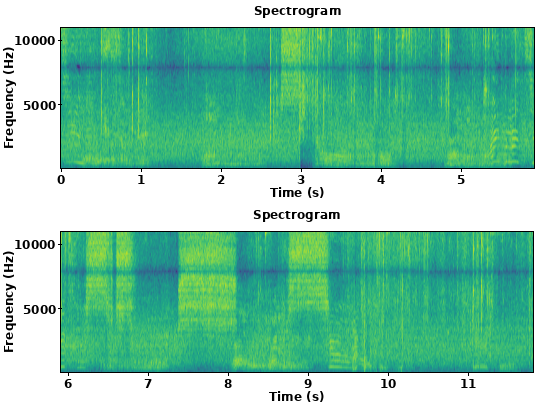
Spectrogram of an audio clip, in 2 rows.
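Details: Cane Corso, 17 months old, in its fourth bite-training lesson with a temperament test and a new decoy: loud barks in short bursts every second or two, with harsh noisy hiss throughout.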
